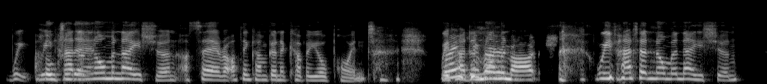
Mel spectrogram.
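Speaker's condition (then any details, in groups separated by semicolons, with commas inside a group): No condition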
